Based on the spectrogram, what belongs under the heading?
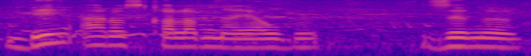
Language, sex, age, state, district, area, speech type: Bodo, female, 30-45, Assam, Udalguri, urban, spontaneous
